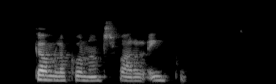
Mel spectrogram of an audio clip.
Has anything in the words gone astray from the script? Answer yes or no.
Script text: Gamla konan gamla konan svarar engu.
yes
